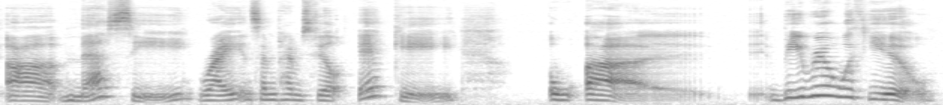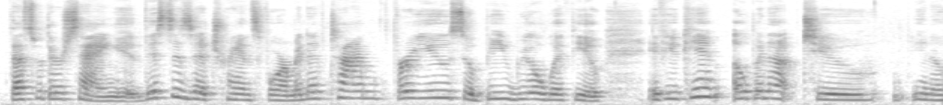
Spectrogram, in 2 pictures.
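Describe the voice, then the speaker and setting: An older woman giving a gentle, rambling spiritual card reading, full of fillers and reassurance. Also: medium pitch. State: choked up. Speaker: psychic reader.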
